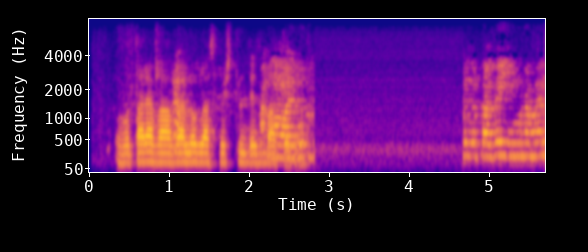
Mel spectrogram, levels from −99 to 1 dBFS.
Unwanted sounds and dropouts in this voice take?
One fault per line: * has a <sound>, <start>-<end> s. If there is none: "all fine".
all fine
